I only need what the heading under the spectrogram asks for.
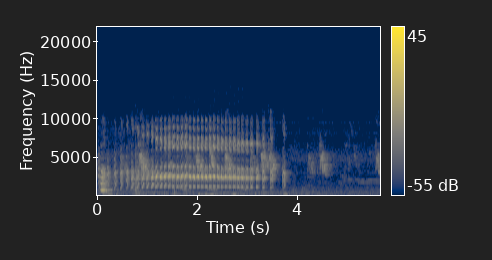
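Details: A Rufous hornero in a tree beside a house on a small farm gives a loud, ringing run of rapid sharp notes, about eight per second for two seconds, then fades, followed by a few faint chirps.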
